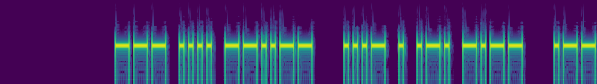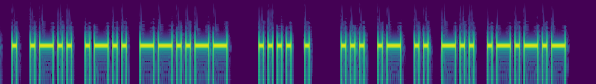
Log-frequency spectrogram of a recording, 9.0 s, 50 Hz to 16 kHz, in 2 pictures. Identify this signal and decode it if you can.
Morse code, heard as a keyed tone, about 34 wpm, 700 Hz. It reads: OH, VERY WELL, HE SAID.
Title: Sentences from Top 500 Words 35wpm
